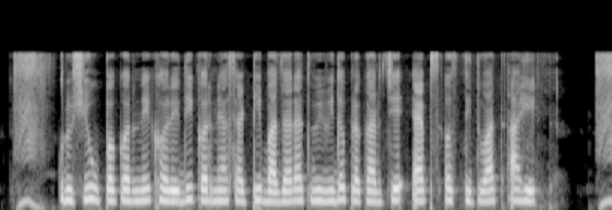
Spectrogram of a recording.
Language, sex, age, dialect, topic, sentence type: Marathi, female, 18-24, Varhadi, agriculture, statement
